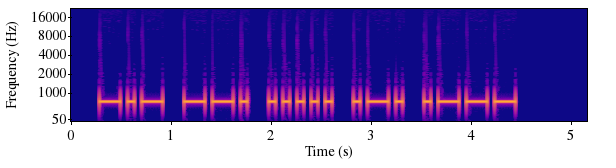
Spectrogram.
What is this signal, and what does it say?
Morse code, heard as a keyed tone, about 21 wpm, 700 Hz. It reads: KG5RJ
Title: Speed Racing - USA 2x2 Call Signs 17wpm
